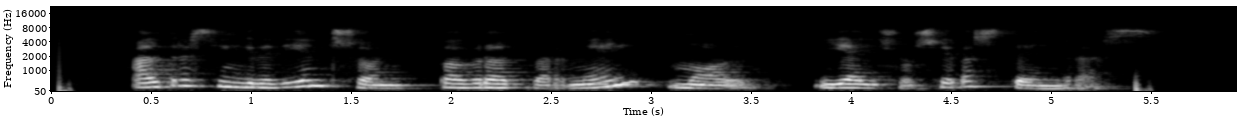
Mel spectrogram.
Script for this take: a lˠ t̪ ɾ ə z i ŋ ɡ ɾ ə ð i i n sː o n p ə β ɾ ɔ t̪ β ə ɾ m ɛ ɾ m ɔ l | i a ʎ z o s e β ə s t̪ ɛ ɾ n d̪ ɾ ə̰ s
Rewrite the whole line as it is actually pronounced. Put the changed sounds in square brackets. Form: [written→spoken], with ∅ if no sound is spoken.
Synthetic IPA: a lˠ t̪ ɾ ə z i ŋ ɡ ɾ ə ð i [i→e] n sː o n p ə β ɾ ɔ t̪ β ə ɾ m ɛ [ɾ→ʎ] m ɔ l | i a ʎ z o s e β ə s t̪ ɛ [ɾ→∅] n d̪ ɾ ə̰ s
